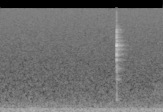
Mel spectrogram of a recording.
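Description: Faint steady room hum, then a single sharp click near the end: the Go client's stone-placement sound as the opponent's white stone is played on the board.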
